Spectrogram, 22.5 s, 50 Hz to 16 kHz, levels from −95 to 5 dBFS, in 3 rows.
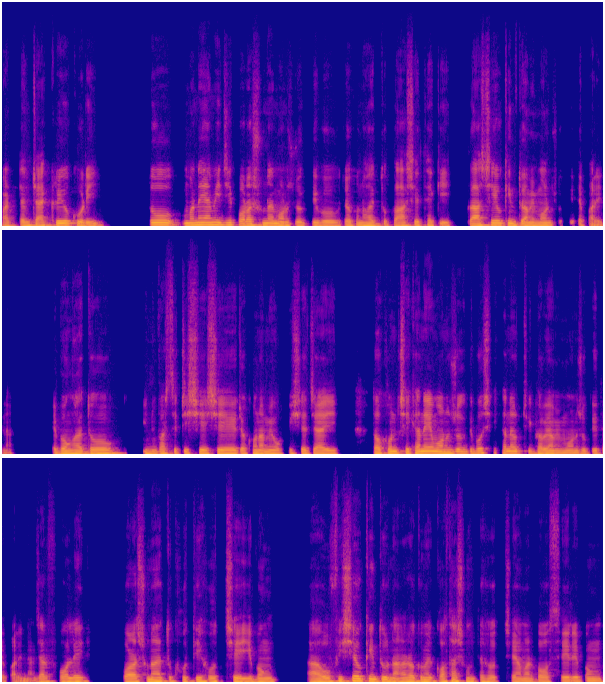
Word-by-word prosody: Part 105 +1 -3
time 120 0 +1
চাকরিও 125 +5 +3
করি। 120 -1 +2 0.7
তো 160 - +3 0.4
মানে 155 +1 +4
আমি 165 0 +4
যে 155 - +3
পড়াশোনায় 135 +1 +2
মনোযোগ 120 -1 0
দিবো, 110 0 0 0.2
যখন 110 0 -1
হয়তো 115 0 +1
ক্লাসে 110 +3 -1
থাকি, 110 -1 -3 0.3
ক্লাসেও 135 +3 +2
কিন্তু 135 -1 +1
আমি 115 0 +2
মনোযোগ 105 -1 -1
দিতে - - -10
পারি - - -5
না। - - -14 0.6
এবং 115 +2 +3
হয়তো 115 +2 +2 0.6
ইউনিভার্সিটি 120 +2 -2
শেষে 125 0 +2 0.2
যখন 120 +1 -1
আমি 120 +1 +2
অফিসে 120 +3 -4
যাই, 110 0 +2 0.6
তখন 130 +2 +3
সেখানে 140 0 +3 0.2
মনোযোগ 130 0 +2
দিব। 135 +1 -3 0.2
সেখানেও 145 -2 0
ঠিকভাবে 120 -4 0
আমি 105 0 -1
মনোযোগ 105 0 -2
দিতে 105 0 -4
পারি 105 - -9
না। - - -12
যার 120 0 -2
ফলে 125 +1 +1 0.6
পড়াশোনা 120 +3 +1
এত 130 - -10
ক্ষতি 130 0 -3
হচ্ছে 120 +2 -1 0.2
এবং 115 0 0 0.6
আ - - +1 0.2
অফিসেও 140 +6 +3
কিন্তু 140 -1 +3
নানা 115 +2 0
রকমের 130 0 +1
কথা 120 +3 +1
শুনতে 110 -3 -3
হচ্ছে 105 +1 -7
আমার 105 0 -2
বসের। 105 0 -3
এবং 105 0 -3
120 Hz, 155 wpm, -22 LUFS, 110-135 Hz, 0.7 s, মানে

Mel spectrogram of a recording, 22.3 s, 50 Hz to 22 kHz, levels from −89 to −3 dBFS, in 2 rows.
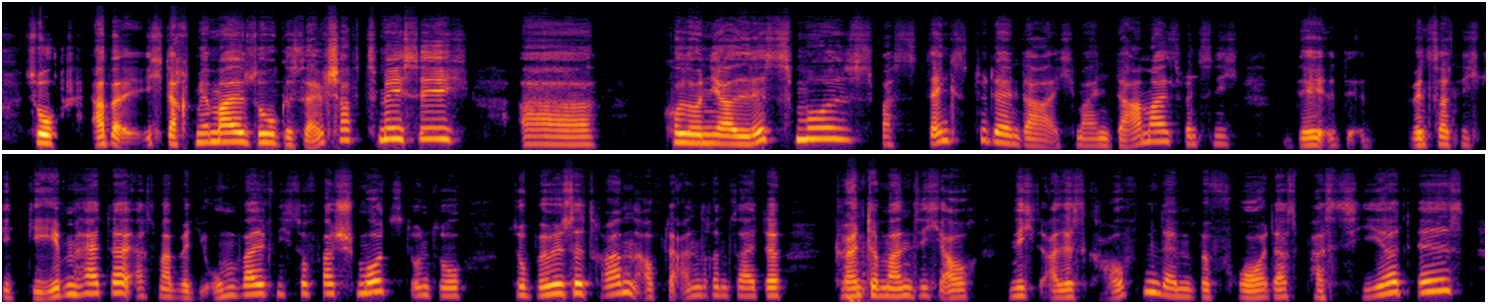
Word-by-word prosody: So, 390 -2 +10 0.3
aber - - +5
ich 415 -3 -9
dachte - - +3
mir 205 - 0
mal 215 0 +8
so 200 -1 +4
gesellschaftsmäßig, 265 - +1 0.4
äh, 165 -1 -3 0.5
Kolonialismus, 240 +9 +3
was 170 0 -14
denkst 225 +5 -2
du 255 - -11
denn 195 -6 +1
da? 135 -4 -5
Ich - - -20
meine 140 -1 -9
damals, 225 - -2
wenn's 175 +1 -12
nicht, 175 -1 -18 0.3
d 150 +4 -1
äh, 415 +4 -16 0.3
wenn's 150 +1 -2
das 160 -2 -4
nicht 150 - -18
gegeben 145 +7 -4
hätte, 230 +3 +1
erst 170 +1 -16
mal 160 -3 -6
wäre 140 - -5
die - - -22
Umwelt 205 +7 -1
nicht 210 - -19
so 225 - -3
verschmutzt 235 +3 -1
und 185 -2 -9
so 175 0 -6 0.3
so 190 - -5
böse 220 +6 +4
dran. 225 +3 -4
Auf 155 0 -10
der - - -10
anderen 185 +2 -11
Seite 180 0 -2 0.4
könnte 175 +2 0
man 175 +1 -1
sich 180 0 -9
auch 150 +1 -4 0.2
nicht 175 0 -7
alles 150 +2 -4
kaufen, 255 -3 -6
denn 160 -4 -6
bevor 150 -1 -5
das 160 0 -7
passiert 180 - -4
ist, 275 +3 0
185 Hz, 150 wpm, -24 LUFS, 165-230 Hz, 0.5 s, So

